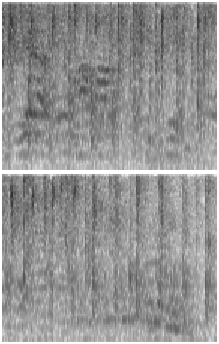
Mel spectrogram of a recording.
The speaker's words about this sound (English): Come on, give a man a clap. That's right.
